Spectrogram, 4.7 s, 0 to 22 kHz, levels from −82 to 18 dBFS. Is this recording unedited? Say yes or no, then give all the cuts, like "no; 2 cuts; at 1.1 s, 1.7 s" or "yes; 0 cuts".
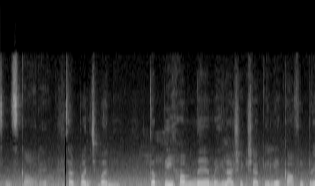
no; 1 cut; at 1.0 s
